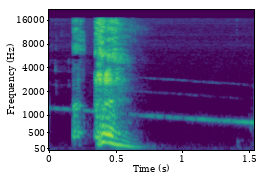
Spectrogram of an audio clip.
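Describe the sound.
A voice imitates a fire truck siren, holding one steady, slowly falling wailing tone throughout, while a short voiced exclamation or cough bursts over it near the start.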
